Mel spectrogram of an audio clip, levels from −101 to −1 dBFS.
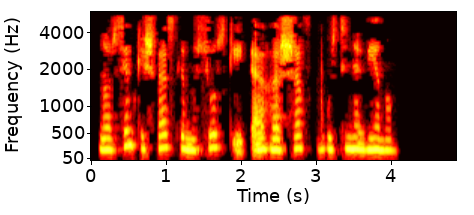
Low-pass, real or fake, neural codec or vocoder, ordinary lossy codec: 5.4 kHz; real; none; MP3, 24 kbps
